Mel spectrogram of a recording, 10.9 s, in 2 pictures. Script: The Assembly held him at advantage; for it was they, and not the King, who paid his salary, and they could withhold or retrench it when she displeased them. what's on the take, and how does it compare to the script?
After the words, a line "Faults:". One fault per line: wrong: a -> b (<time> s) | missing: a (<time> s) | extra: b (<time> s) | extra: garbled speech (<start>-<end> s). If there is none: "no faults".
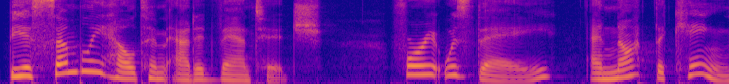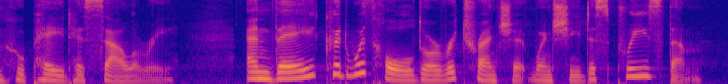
The Assembly held him at advantage; for it was they, and not the King, who paid his salary, and they could withhold or retrench it when she displeased them.
Faults:
no faults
